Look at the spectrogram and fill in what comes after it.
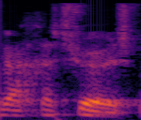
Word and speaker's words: Ahasuerus: That's the way it's written in the Megillah. We pronounce it Ahasuerus, but the Ketiv Kri there is Ahasrash.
